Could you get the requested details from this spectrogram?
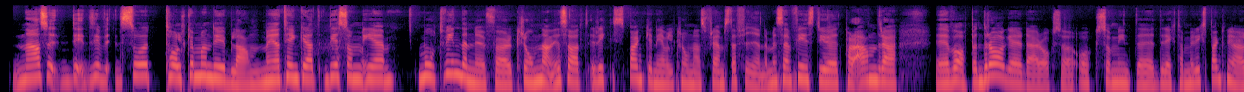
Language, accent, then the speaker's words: Swedish; Sweden; som svenskar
